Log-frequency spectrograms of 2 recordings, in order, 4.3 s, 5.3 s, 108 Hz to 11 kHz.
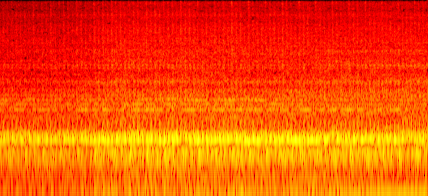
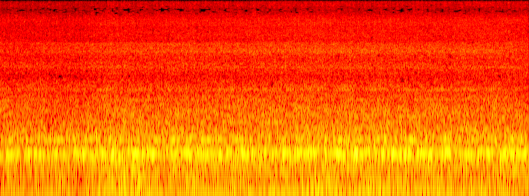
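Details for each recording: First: Toyota Alphard, 90,000 km, original parts, cold engine idling with R selected: rough, uneven knocking vibration from the engine area, diagnosed as a worn, loose balancer shaft. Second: Toyota Alphard after balancer shaft replacement, idling in R: smooth, steady hum with no knocking; the rough abnormal noise that appeared as soon as R was selected is gone, confirming the worn balancer shaft.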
